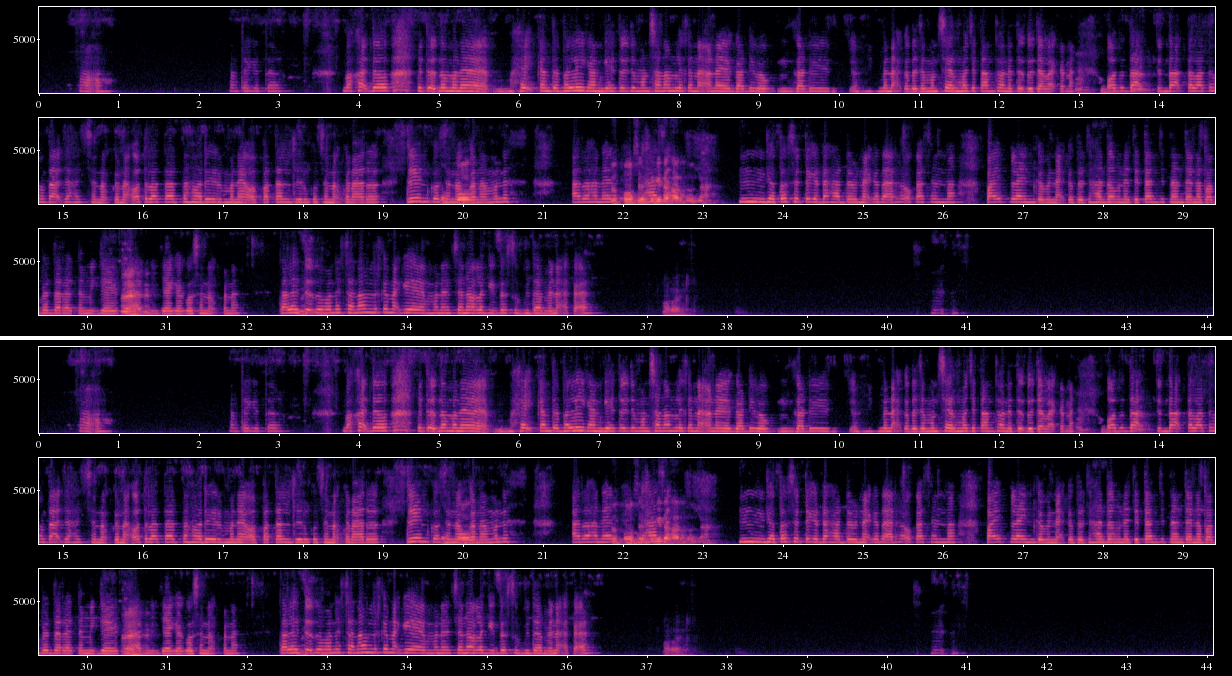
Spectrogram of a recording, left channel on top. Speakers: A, in the centre; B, on the left.
A: ᱦᱚᱸᱜ-ᱚ᱾ ᱚᱸᱰᱮ ᱜᱮᱛᱚ᱾ ᱵᱟᱠᱷᱟᱡᱽ ᱫᱚ ᱱᱤᱛᱳᱜ ᱫᱚ ᱢᱟᱱᱮ ᱦᱮᱡ ᱠᱟᱱᱛᱮ ᱵᱷᱟᱞᱤᱭ ᱠᱟᱱ ᱜᱮᱭᱟ ᱦᱤᱛᱳᱜ ᱡᱮᱢᱚᱱ ᱥᱟᱱᱟᱢ ᱞᱮ ᱠᱟᱱᱟ ᱚᱱᱮ ᱜᱟᱹᱰᱤ, ᱜᱟᱹᱰᱤ ᱢᱮᱱᱟᱜ ᱠᱟᱫᱟ ᱡᱮᱢᱚᱱ ᱥᱮᱨᱢᱟ ᱪᱮᱛᱟᱱ ᱛᱮᱦᱚᱸ ᱱᱤᱛᱚᱜ ᱫᱚ ᱪᱟᱞᱟᱜ ᱠᱟᱱᱟ,
B: ᱦᱮᱸ
A: ᱚᱛ
B: ᱦᱮᱸ
A: ᱫᱟᱜ ᱫᱟᱜ ᱛᱟᱞᱟ ᱛᱮᱦᱚᱸ ᱫᱟᱜ ᱡᱟᱦᱟᱡᱽ ᱥᱮᱱᱚᱜ ᱠᱟᱱᱟ, ᱚᱛ ᱞᱟᱛᱟᱨ ᱛᱮᱦᱚᱸ ᱨᱮᱹᱞ ᱢᱟᱱᱮ ᱚᱛ ᱯᱟᱛᱟᱞ ᱨᱮᱹᱞ ᱠᱚ ᱥᱮᱱᱚᱜ ᱠᱟᱱᱟ, ᱟᱨ ᱴᱨᱮᱹᱱ ᱠᱚ ᱥᱮᱱᱚᱜ
B: ᱡᱚᱛᱚ
A: ᱠᱟᱱᱟ ᱢᱟᱱᱮ ᱟᱨ ᱦᱟᱱᱮ
B: ᱡᱚᱛᱚ
A: ᱡᱟᱦᱟᱸ
B: ᱛᱮᱜᱮ
A: ᱥᱮᱫ
B: ᱰᱟᱦᱟᱨ ᱫᱚ ᱦᱮᱱᱟᱜᱼᱟ
A: ᱦᱩᱸ, ᱡᱷᱚᱛᱚ ᱥᱮᱫ ᱛᱮᱜᱮ ᱰᱟᱦᱟᱨ ᱫᱚ ᱢᱮᱱᱟᱜ ᱠᱟᱫᱟ ᱟᱨᱦᱚᱸ ᱚᱠᱟ ᱥᱮᱱ ᱢᱟ ᱯᱟᱭᱤᱯ ᱞᱟᱭᱤᱱ ᱠᱚ ᱢᱮᱱᱟᱜ ᱠᱟᱫᱟ᱾ ᱡᱟᱦᱟᱸ ᱫᱚ ᱢᱟᱱᱮ ᱪᱮᱛᱟᱱ ᱪᱮᱛᱟᱱ ᱛᱮ ᱚᱱᱟ ᱵᱟᱵᱮᱨ ᱫᱟᱨᱟᱭ ᱛᱮ ᱢᱤᱫ ᱡᱟᱭᱜᱟ
B: ᱦᱮᱸ
A: ᱠᱷᱚᱱᱟᱜ ᱟᱨ ᱢᱤᱫ ᱡᱟᱭᱜᱟ ᱠᱚ ᱥᱮᱱᱚᱜ ᱠᱟᱱᱟ᱾ ᱛᱟᱦᱞᱮ
B: ᱦᱮᱸ
A: ᱦᱤᱛᱚᱜ ᱫᱚ ᱢᱟᱱᱮ ᱥᱟᱱᱟᱢ ᱞᱮᱠᱟᱱᱟᱜ ᱜᱮ ᱢᱟᱱᱮ ᱥᱮᱱᱚᱜ ᱞᱟᱹᱜᱤᱫ ᱫᱚ ᱥᱩᱵᱤᱫᱟ ᱢᱮᱱᱟᱜ ᱠᱟᱜ-ᱟ᱾
B: ᱦᱳᱭ᱾
A: ᱦᱩᱸᱜ-ᱩᱸ᱾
